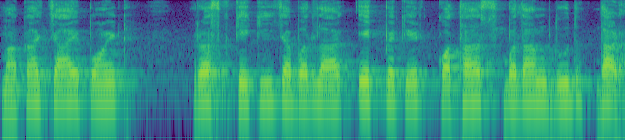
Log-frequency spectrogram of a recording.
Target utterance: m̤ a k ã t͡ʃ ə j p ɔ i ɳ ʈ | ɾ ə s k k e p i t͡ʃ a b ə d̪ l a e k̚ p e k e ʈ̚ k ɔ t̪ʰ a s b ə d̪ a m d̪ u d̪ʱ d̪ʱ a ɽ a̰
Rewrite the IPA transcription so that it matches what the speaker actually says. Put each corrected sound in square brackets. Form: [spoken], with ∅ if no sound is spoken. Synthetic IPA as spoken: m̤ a k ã t͡ʃ [a] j p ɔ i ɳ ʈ | ɾ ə s k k e [k] i t͡ʃ a b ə d̪ l a e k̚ p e k e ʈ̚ k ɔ t̪ʰ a s b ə d̪ a m d̪ u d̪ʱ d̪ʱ a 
